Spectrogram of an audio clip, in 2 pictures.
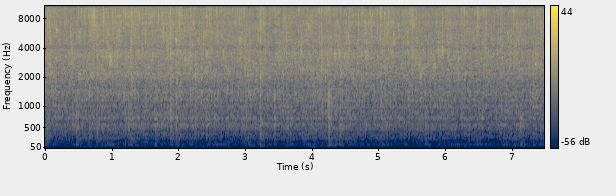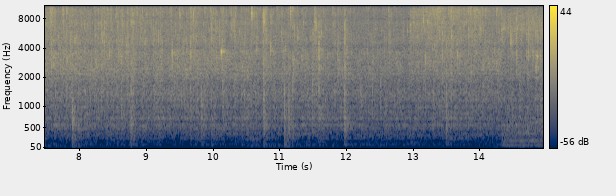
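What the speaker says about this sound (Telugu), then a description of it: "బాగా ఎర్రగా వచ్చినప్పటి వరకు ఎరగనివ్వాలి" Chicken pieces deep frying in hot oil, a steady dense crackling sizzle that stays loud and continuous throughout, with no voices.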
